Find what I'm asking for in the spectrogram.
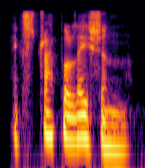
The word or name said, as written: extrapolation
